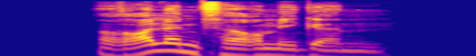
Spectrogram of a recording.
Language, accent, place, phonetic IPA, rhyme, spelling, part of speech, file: German, Germany, Berlin, [ˈʁɔlənˌfœʁmɪɡəm], -ɔlənfœʁmɪɡəm, rollenförmigem, adjective, De-rollenförmigem.ogg
- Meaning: strong dative masculine/neuter singular of rollenförmig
